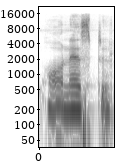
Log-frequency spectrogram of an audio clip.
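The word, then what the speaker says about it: honest: हमारे पास पेंडिंग है एच ओ एन एस सी ऑनेस्ट लेकिन यहां पर प्रेस साइलेंट है इसीलिए यहां पर भी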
